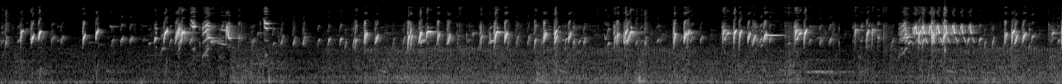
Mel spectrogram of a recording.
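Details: Long goldfinch performance of fast, bright twittering phrases and clipped chirps, closing with a sustained buzzy, grating trill.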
